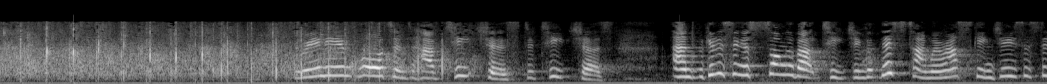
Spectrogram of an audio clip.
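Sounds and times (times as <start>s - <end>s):
group applauding at a preschool gathering to thank the teachers: 0.0s - 5.2s
speech: 3.0s - 10.4s.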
